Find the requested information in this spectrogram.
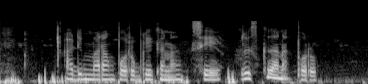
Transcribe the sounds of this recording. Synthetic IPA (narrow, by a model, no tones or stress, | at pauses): aɖimːaɾaŋpɔɾɔp̚ɡɛkanasɛɾɨskɯanaʔpɔɾɔp̚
